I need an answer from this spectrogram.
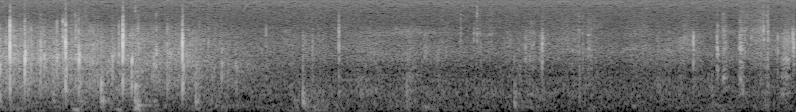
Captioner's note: applause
